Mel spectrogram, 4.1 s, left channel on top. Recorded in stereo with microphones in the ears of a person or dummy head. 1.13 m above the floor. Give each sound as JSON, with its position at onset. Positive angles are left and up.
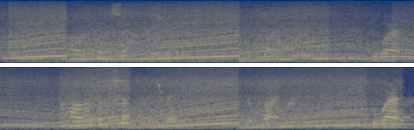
{"t": 0.6, "sound": "a woman speaking", "side_deg": -50, "distance_m": 1.8}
